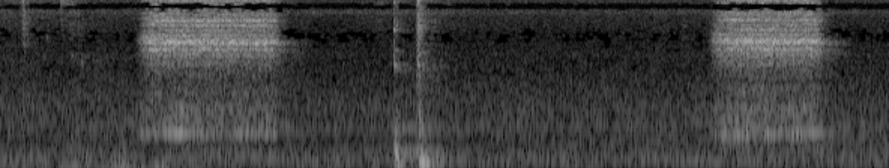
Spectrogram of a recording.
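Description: Voiced imitation of a mitral regurgitation murmur: a steady soft hiss ending in a thud, repeated twice.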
